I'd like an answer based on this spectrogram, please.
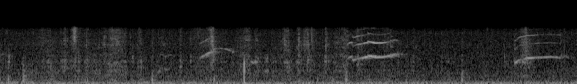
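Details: Calico cat giving birth to her second kitten of three. Thin, high mews rise then fall in three short calls at roughly two, three and a half, and five seconds, over soft rustling and shuffling.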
